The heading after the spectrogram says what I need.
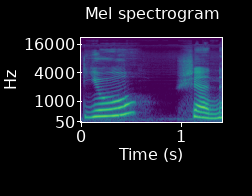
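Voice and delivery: Tuition stretched very slowly as "tyooo... shun"; drawn-out syllables. Shown as a demonstration. Teacher showing where श sounds, slow syllable-by-syllable tuition. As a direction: split tuition in two, holding "tyoo" before "shun". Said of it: "तो क्या होगी".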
